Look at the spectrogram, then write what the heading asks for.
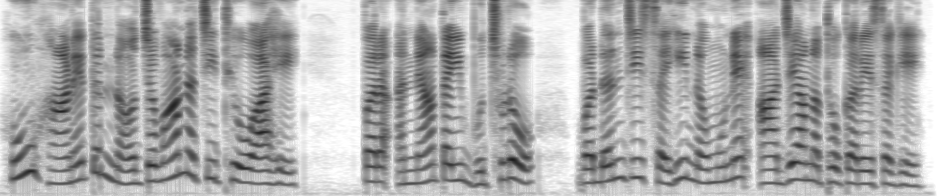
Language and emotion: Sindhi, disgusted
